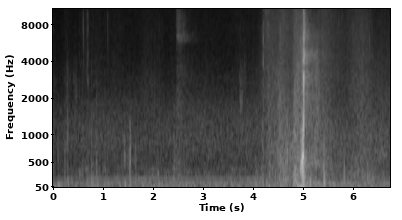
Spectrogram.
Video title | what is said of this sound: My Top 5 Mid Cavity Irons Of 2018 | so that acoustic maybe just echoes a little bit for me, and I think that's where we get that little bit of a louder crack to the sound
